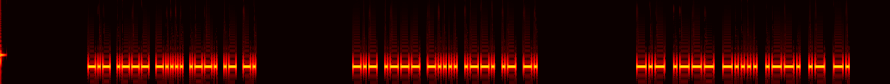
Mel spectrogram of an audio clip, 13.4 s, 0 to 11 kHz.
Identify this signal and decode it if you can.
Morse code, heard as a keyed tone, about 31 wpm, 700 Hz. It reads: KJ6PAN KJ6PAN KJ6PAN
